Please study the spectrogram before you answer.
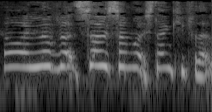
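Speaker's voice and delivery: high, soft, over-sweet thanks; gushing mock delight. Real, not acted.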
